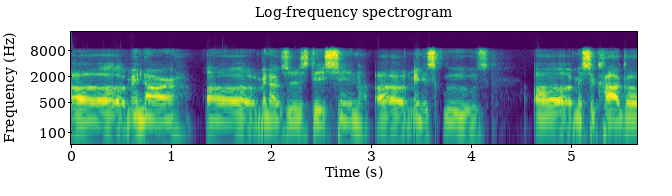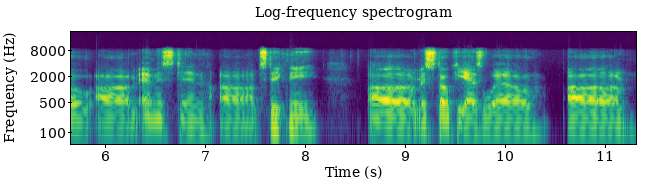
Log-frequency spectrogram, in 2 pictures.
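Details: Adult man, a person who stutters, presenting a webinar; he reports prolongations of words or sounds, blocks and repetitions in his speech; stuttering.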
